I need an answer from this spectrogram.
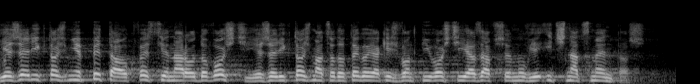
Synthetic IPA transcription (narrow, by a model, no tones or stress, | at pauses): jɛʐɛlʲikt̪ɔɕmɲɛpɘt̪aɔkfɛst̪jɛnaɾɔd̪ɔvɔɕt͡ɕijɛʐɛlʲik̚t̪ɔɕmat̪sɔd̪ɔt̪ɛɡɔjakʲeʑvɔnt̪̚plʲivɔɕt͡ɕijazafʂɛmuvʲjɛʔit͡ɕnat̪smɛnt̪a̰ʂ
